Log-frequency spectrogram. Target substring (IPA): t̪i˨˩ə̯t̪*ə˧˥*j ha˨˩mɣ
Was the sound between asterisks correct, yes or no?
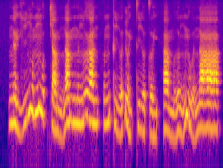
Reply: no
